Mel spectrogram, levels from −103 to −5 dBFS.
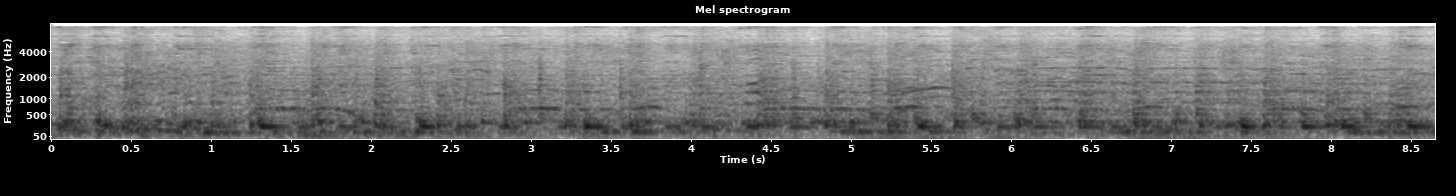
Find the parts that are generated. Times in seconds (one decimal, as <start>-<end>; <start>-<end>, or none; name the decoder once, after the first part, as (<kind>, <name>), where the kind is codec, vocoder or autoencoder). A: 0.0-0.8 (vocoder, HiFi-GAN)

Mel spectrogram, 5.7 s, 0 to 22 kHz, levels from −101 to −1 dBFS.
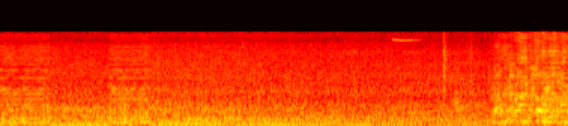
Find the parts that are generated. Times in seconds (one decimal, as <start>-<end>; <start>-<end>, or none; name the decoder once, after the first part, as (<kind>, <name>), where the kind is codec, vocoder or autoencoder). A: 0.0-0.5 (vocoder, HiFi-GAN); 1.1-1.5; 4.9-5.7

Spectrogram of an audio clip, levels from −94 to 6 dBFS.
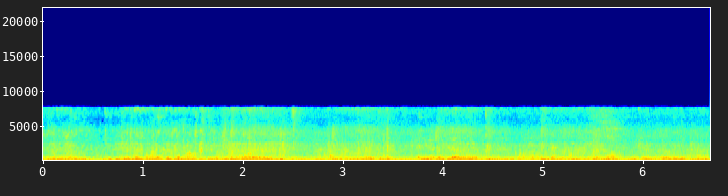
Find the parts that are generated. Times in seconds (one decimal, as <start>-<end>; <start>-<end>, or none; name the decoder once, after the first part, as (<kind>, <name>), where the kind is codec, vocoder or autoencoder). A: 0.0-1.6 (vocoder, HiFi-GAN)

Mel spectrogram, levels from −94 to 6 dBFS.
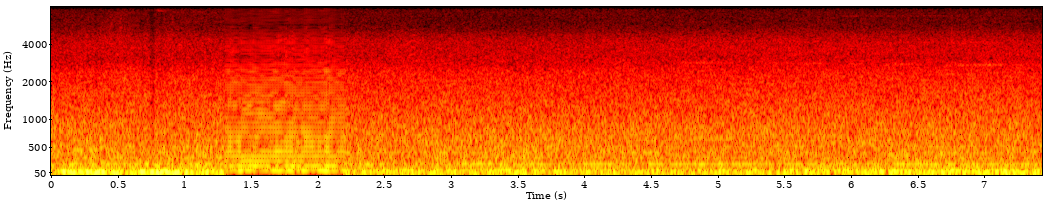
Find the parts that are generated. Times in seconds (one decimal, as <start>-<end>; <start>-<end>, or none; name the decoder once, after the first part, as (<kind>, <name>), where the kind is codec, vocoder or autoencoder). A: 1.3-2.2 (vocoder, HiFi-GAN)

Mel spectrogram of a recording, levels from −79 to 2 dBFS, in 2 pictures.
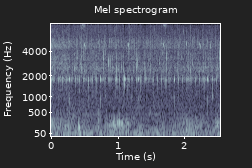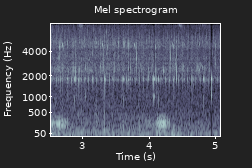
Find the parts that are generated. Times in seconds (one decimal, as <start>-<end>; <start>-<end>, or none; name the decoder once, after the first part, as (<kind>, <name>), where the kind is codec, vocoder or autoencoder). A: none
